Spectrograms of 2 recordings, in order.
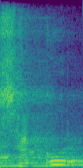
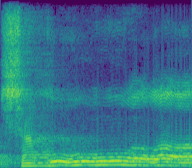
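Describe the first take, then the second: First: The word ends abruptly on a consonant. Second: The word ends with a lengthened 'a' vowel. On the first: The speaker calls it wrong. "আবার শাকুর ও বলবো না" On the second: The speaker calls it right. "যদি এটা থেমে যাওয়ার জায়গা হয় শাকুরা"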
